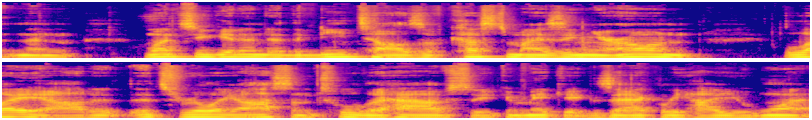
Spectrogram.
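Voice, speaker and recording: Mumbling at a fairly quick pace, a man speaks with fairly even intonation on a very clean recording with a silent background. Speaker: stock trading YouTuber. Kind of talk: screen-recorded software tutorial. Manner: casual, loose delivery.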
